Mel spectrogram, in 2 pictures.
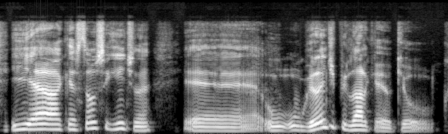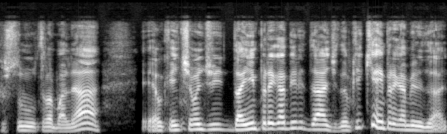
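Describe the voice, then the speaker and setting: A man's fairly high voice with lively intonation at a fairly quick pace, over a quiet background. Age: 60s. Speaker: business school professor. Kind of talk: podcast interview. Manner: hesitant, repeats words.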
